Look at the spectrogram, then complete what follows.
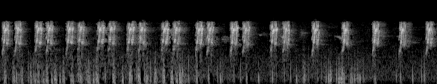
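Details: Master recording of a lovebird's loud 'tembakan' rapid-fire song: harsh, high chirps delivered in pairs, roughly three doublets a second, keeping a steady chattering rhythm throughout.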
